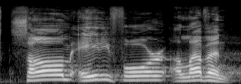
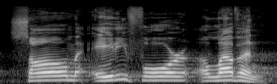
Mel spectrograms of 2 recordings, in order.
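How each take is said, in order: The two takes are said the same way.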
